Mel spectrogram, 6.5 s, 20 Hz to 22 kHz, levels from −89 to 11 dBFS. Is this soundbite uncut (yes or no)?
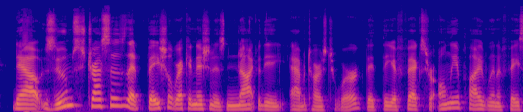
no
